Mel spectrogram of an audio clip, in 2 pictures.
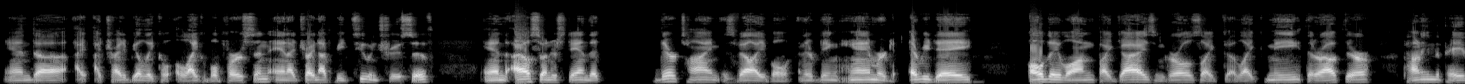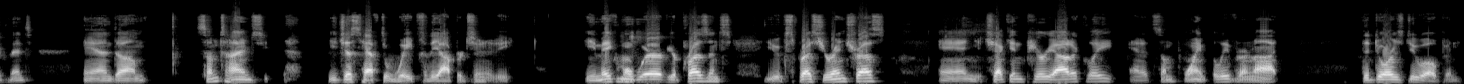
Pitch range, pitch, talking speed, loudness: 95-120 Hz, 105 Hz, 190 wpm, -15 LUFS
